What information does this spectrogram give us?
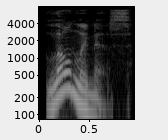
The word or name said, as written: loneliness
